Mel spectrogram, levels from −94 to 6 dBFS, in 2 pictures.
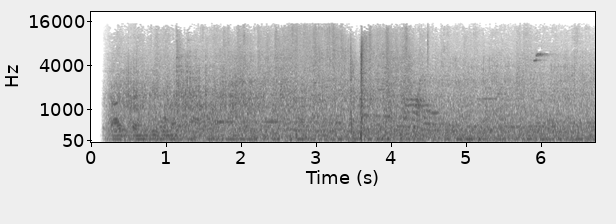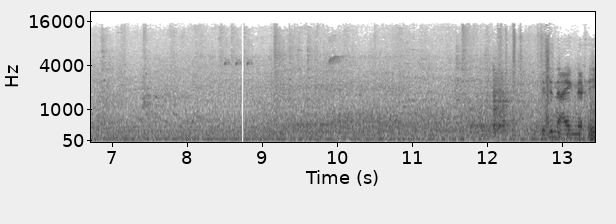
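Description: From 8.58 to 8.88 s, the CD stuck on one turn: a 150 ms loop plays twice, each jump a brief gap visible as repeated blocks.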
